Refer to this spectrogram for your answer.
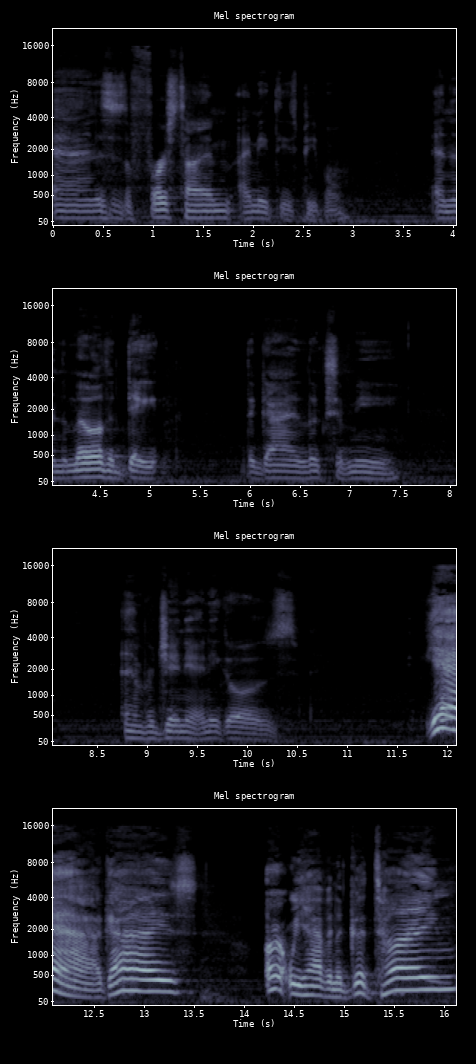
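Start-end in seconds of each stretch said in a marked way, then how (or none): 11.8-16.1 very high, slow game show host voice, "guys" stretched. Speaker imitates a man talking in the middle of a date: game show host voice. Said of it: "Why does he sound like a game show host?".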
